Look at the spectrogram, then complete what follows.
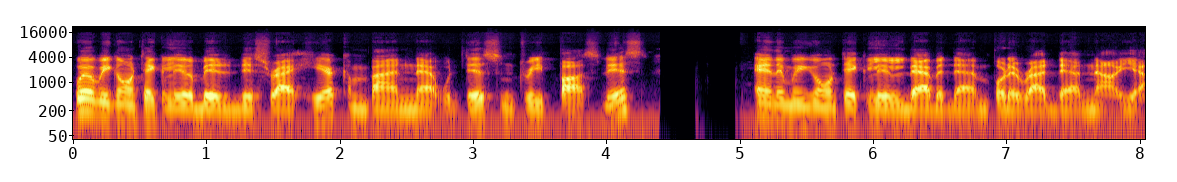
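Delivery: put-on heavy, very specific, thick Cajun accent. Imitating a Cajun chef on a show explaining his cooking, thick Cajun accent. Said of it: "very specific thick Cajun".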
